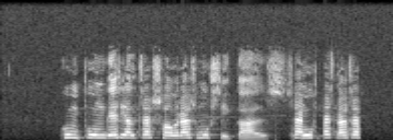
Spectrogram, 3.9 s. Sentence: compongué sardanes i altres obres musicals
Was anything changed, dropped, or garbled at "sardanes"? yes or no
yes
